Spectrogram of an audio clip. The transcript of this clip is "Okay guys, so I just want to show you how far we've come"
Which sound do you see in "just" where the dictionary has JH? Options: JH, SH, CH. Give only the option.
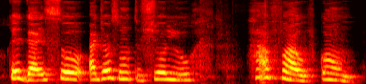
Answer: JH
